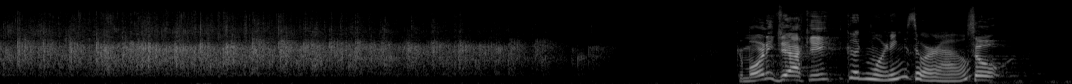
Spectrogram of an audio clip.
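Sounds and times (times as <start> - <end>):
audience applause: 0.0 - 6.2
speech: 7.4 - 10.1.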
